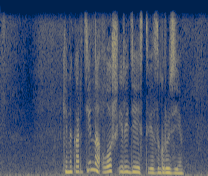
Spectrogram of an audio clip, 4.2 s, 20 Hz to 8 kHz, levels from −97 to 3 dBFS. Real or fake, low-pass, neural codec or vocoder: real; 7.2 kHz; none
